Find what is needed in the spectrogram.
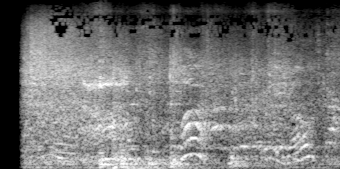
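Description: Ice hockey play heard from rinkside: skates scraping the ice under many spectators' voices shouting at once in the rink.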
